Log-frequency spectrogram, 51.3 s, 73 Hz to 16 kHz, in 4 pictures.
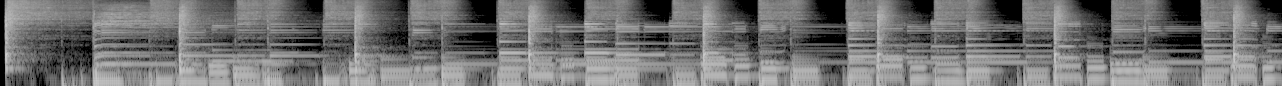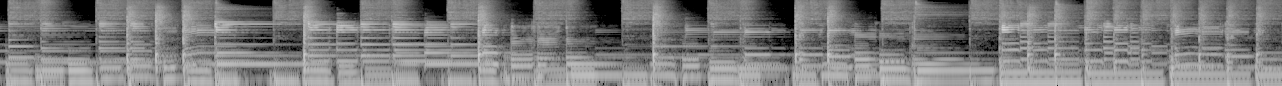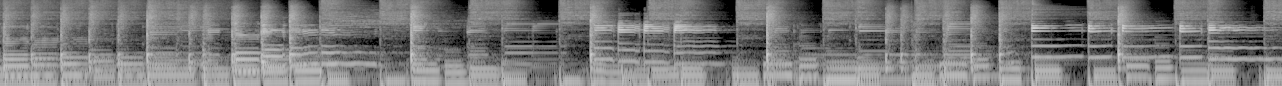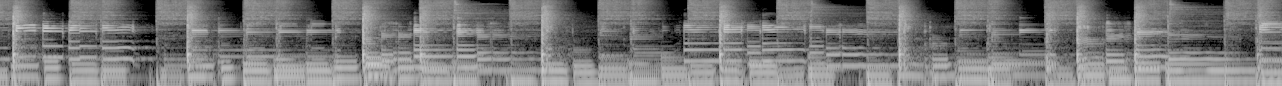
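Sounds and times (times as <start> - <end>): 
eight bar blues drumming: 0.0 - 51.2.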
